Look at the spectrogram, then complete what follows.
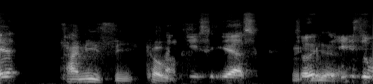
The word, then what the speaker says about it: Ta-Nehisi Coates: Ta-Nehisi Coates. How do you say it? Ta-Nehisi Coates.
